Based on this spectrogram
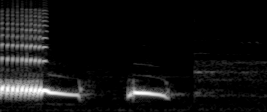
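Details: Female spotted dove call played to get males cooing: the end of a long rough coo gliding downward, followed by one clean short coo.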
